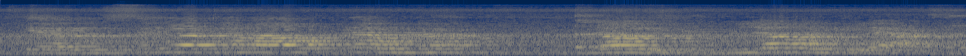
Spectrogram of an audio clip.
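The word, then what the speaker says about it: Bleuler: En ese artículo dice que un señor llamado Euler Bloiler se pronuncia. Este es como Freud. Freud tiene también la EU se pronuncia hoy, Freud, igual en Bloiler.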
